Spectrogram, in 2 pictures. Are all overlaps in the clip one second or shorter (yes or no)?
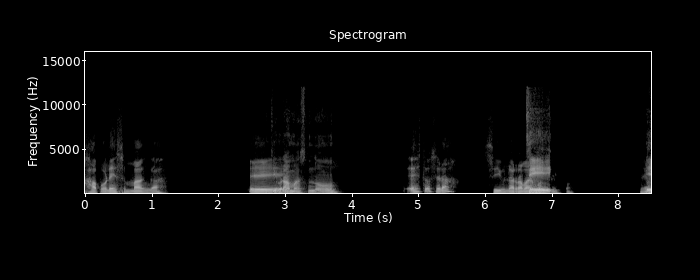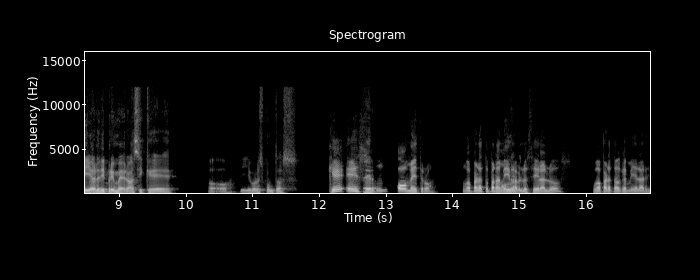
yes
